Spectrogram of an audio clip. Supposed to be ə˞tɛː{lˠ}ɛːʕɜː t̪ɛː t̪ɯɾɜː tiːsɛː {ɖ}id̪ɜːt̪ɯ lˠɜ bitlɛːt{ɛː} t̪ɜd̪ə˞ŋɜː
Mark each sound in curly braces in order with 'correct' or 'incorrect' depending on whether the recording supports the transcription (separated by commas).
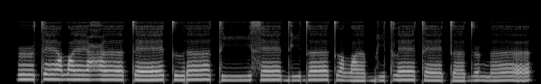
correct, incorrect, correct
